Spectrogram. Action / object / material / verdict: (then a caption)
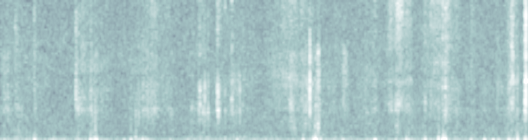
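tap / small ribbed plastic lip balm egg / plastic / none. A small, hollow, ribbed yellow plastic egg-shaped lip balm container is held close to the mic and tapped and scratched with fingernails. Quiet, crisp clicks and scratchy bright ticks sit over a low, steady rumble, each tap dying away almost at once.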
